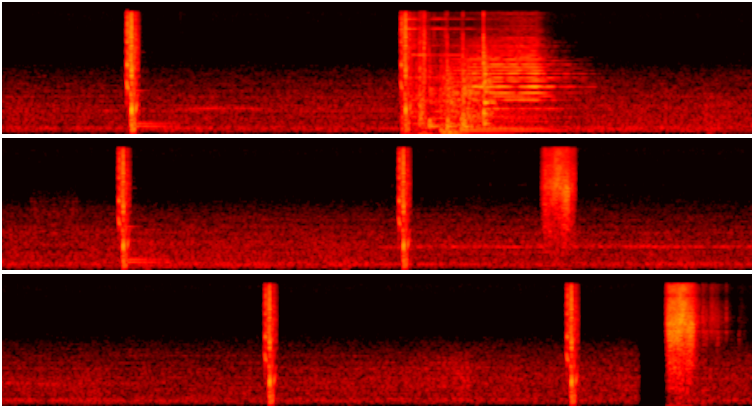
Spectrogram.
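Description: Short interface clicks and chimes sound now and then.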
